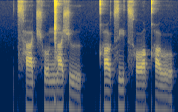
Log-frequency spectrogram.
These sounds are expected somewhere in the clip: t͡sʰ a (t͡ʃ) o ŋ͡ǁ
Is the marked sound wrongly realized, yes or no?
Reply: yes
